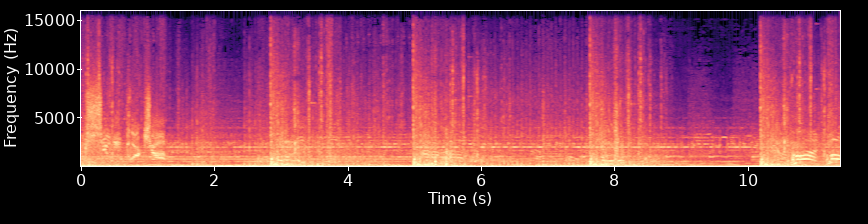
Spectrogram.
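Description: Rapid gunfire in a GTA V shootout, with bursts of shots cracking repeatedly throughout and heavier hits every few seconds, while characters shout and argue over the shooting.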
